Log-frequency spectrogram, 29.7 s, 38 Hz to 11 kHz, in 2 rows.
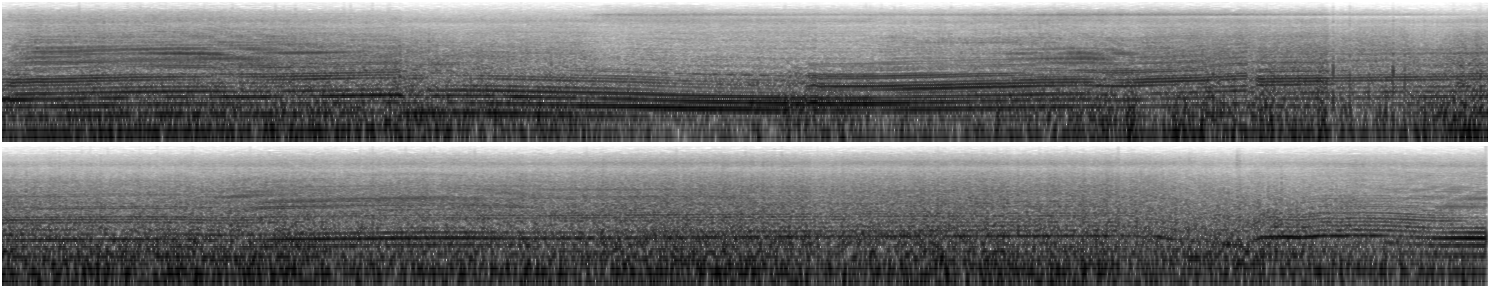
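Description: Honda 250RR sport bike's engine at racing speed, its revs rising and falling through the corners and gear changes, with steady wind rush over the onboard camera. The note drops twice early on, holds high and steady for several seconds later, then dips briefly and climbs again near the end.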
